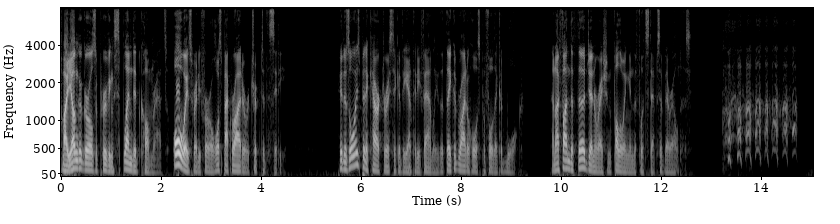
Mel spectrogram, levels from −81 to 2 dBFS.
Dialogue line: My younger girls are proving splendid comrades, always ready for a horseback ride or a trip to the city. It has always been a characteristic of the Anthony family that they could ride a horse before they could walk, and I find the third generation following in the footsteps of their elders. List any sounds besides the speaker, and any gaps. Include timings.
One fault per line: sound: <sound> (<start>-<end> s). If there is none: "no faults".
sound: laugh (13.2-14.8 s)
